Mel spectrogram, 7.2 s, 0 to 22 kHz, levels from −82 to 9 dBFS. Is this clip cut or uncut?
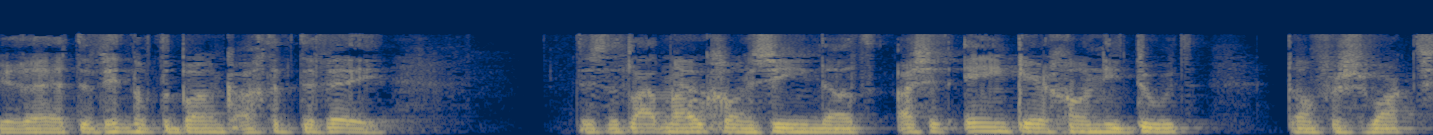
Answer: uncut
